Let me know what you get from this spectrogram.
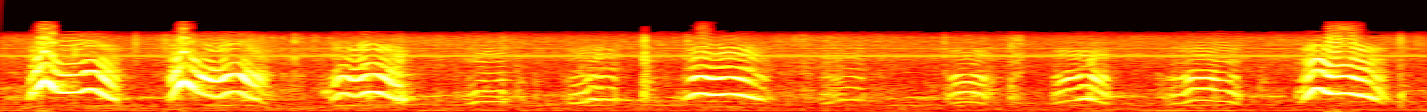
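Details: Shih Tzu puppies whining in short arched cries that rise and fall, about one every second with brief gaps, clear and close, over a thin continuous background tone.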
